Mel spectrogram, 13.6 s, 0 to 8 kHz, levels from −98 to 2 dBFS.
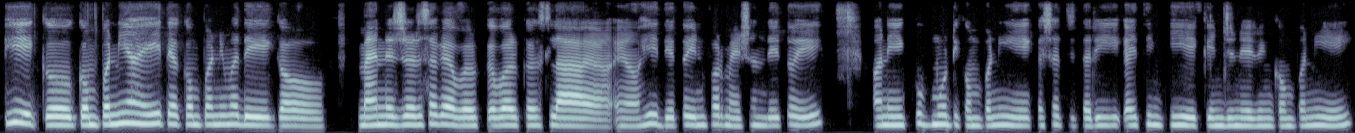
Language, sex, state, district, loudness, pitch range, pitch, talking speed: Marathi, female, Maharashtra, Dhule, -20 LUFS, 175-200 Hz, 185 Hz, 135 wpm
